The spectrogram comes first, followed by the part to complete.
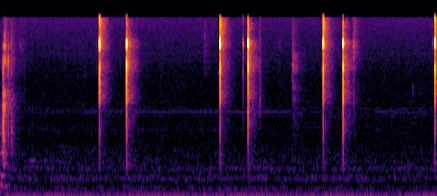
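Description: The press button of a cordless rechargeable LED light pad, pressed three times close to the microphone. Each press gives a pair of sharp clicks about a quarter second apart, and the presses step the pad through its brightness levels.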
